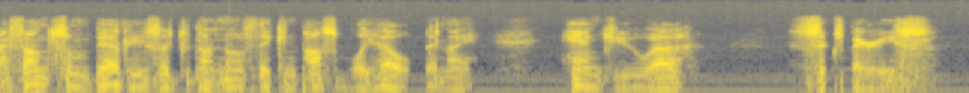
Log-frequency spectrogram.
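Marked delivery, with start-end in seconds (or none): 0.0-2.8 very quiet, hushed half-whisper. Playing a character who offers berries to another: half-whispering quietly. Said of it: "very quietly, I just kinda whisper".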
